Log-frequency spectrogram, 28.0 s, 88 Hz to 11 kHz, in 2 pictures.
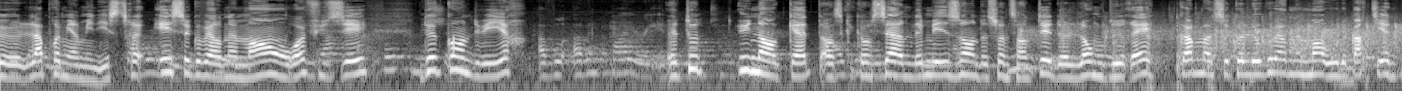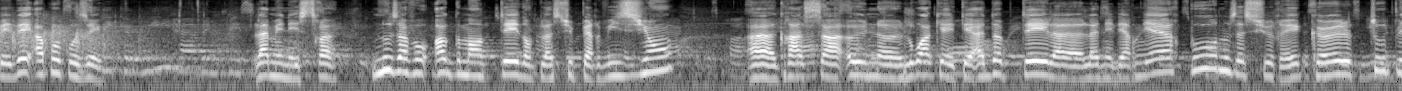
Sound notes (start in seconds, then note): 14.3 applause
